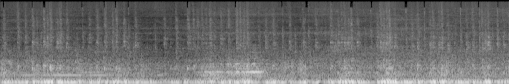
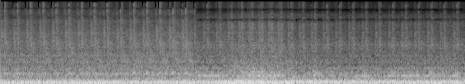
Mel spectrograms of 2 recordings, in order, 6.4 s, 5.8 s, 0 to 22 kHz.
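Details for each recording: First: R-170 4x4 International truck after repair work, started after running badly before: catches and settles into low, even, deep idle about 300 rpm, steady firing, no stumble; healthy apart from one noisy valve. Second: International R-170 4x4 idling down to about 300 rpm: slow deep idle with a light regular tick about three a second from one noisy valve.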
